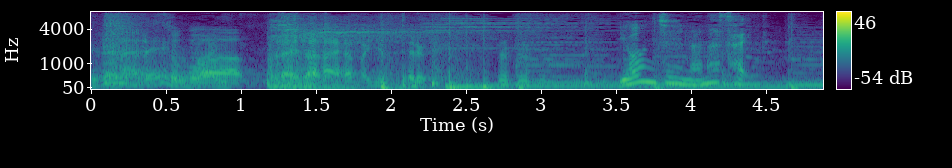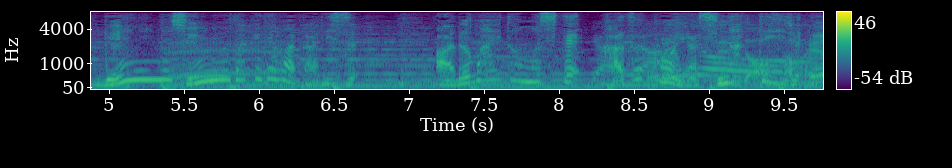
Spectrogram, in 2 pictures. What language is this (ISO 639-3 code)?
jpn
